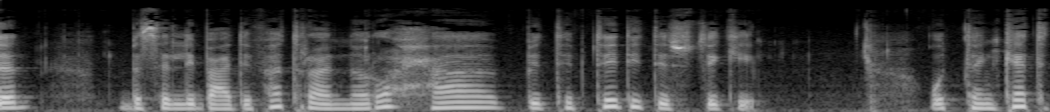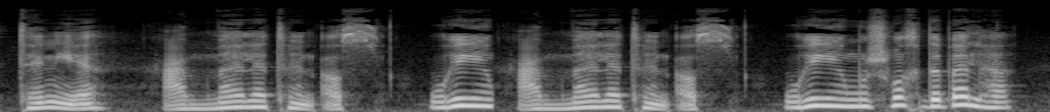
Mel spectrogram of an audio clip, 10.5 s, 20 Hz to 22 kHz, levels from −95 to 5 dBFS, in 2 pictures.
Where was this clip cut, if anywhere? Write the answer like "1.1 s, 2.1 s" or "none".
1.0 s, 7.7 s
